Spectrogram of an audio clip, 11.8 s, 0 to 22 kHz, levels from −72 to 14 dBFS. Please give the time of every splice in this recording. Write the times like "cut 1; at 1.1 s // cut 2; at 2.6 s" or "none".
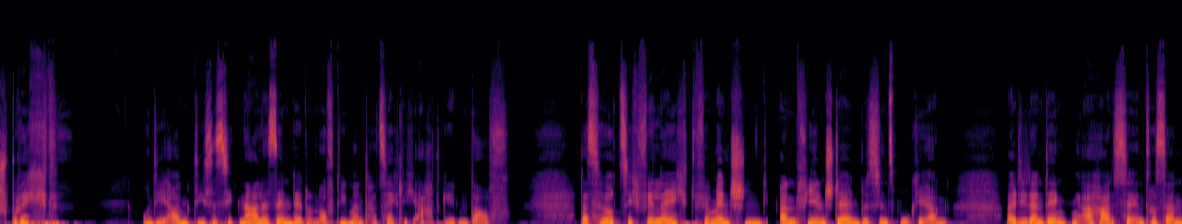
cut 1; at 7.6 s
